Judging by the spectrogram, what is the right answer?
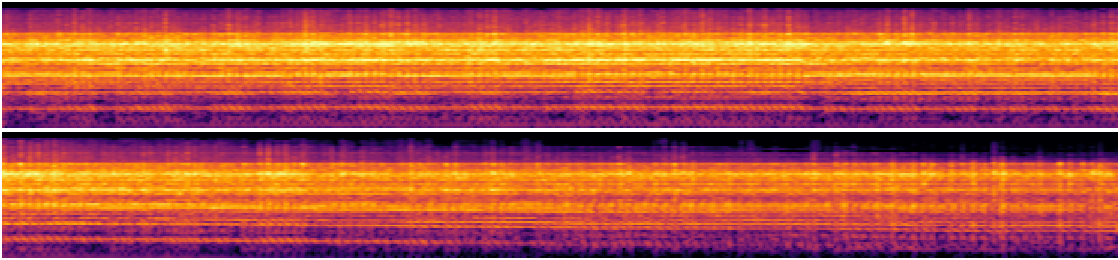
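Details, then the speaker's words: Old Zenoah chainsaw, previously hard to start after sitting unused, started with choke then opened: runs smooth and steady with an even high buzz, small pitch drifts. Normal running after fix. "Start na ang chinsaw mga ka-viewers, pwede itang open na lang sa choke, choke open."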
